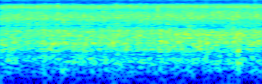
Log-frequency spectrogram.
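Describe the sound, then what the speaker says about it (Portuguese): Water gushes from a full pipe at a dam, a steady loud rushing roar with no break and no voices. "Olha a água que tá saindo aqui, ó. É que o cano não dá conta."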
